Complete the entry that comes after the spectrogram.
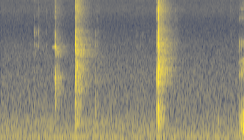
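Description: Scissors snip a paper snowflake label in a few quiet, close cuts: a faint nick, then two crisp snips spaced apart, and a last one starting at the end, in an otherwise silent room.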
